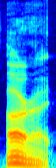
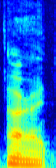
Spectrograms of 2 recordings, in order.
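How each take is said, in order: Both takes have the same delivery.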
